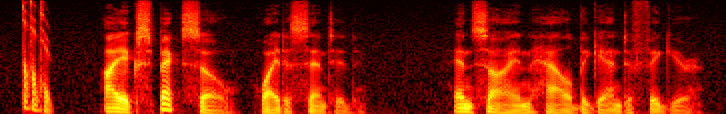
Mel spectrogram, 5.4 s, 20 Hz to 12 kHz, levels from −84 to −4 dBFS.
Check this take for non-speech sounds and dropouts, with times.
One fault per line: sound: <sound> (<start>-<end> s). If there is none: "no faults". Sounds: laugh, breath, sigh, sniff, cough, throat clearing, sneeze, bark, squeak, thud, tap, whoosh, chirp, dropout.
sound: chirp (0.2-0.4 s)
